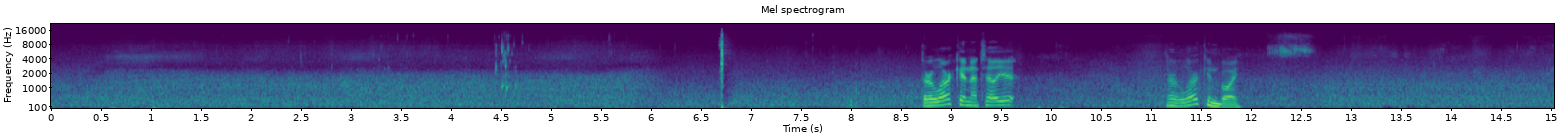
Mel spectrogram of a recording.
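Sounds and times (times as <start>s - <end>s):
river water running: 0.0s - 15.0s
sharp click: 6.7s - 6.9s.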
